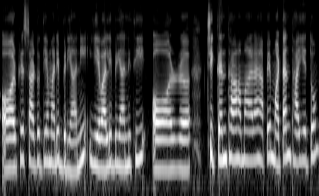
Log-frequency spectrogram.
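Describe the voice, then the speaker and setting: A young woman with a high voice narrates her vlog in a chatty, casual way, walking viewers through everything in front of her. The sound is close and dry. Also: fairly even intonation, moderate pace, smooth, no room sound. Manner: chatty, showing things to viewers. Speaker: vlogger.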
